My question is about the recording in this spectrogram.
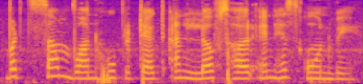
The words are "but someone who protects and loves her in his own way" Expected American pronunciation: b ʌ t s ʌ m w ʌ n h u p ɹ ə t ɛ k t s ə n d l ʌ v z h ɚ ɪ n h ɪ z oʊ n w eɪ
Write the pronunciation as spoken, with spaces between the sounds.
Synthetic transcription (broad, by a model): b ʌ t s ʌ m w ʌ n h u p ɹ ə t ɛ k t ə n d l ʌ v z h ɚ ɪ n h ɪ z oʊ n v eɪ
